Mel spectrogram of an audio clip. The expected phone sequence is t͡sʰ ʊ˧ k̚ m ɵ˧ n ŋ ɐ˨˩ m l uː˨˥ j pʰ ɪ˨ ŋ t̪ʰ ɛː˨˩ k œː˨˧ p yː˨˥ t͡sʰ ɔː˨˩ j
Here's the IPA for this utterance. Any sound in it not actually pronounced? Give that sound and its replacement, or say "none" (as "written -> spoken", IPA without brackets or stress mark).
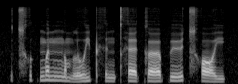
ɛː˨˩ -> ɛː˨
